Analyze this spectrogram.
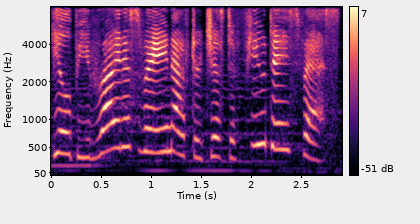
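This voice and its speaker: A woman does a squeaky put-on character voice at a moderate pace with music in the background. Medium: video game. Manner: soft, gentle, sweet.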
